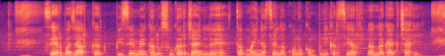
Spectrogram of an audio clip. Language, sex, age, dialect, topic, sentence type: Chhattisgarhi, male, 18-24, Northern/Bhandar, banking, statement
